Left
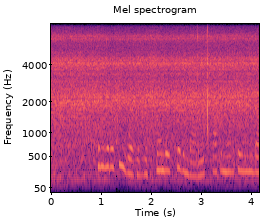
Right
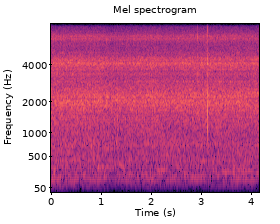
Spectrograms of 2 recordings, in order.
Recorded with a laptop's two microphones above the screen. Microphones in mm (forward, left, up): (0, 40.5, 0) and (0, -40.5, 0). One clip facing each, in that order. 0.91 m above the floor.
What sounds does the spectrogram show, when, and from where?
0.9 s a woman speaking: 60° left (ahead or behind)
